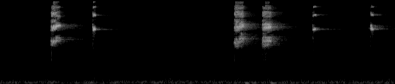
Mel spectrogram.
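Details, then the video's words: Lovebird sounds played as a lure to set birds singing: two pairs of harsh, shrill, broadband screeches separated by a pause, each followed by short high tonal chirps, over quiet background rumble. "Pancingan Suara Burung Lovebird"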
